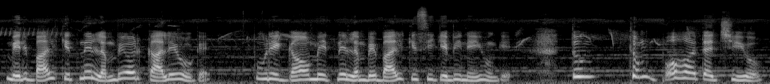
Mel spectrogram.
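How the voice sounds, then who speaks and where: A woman voicing a sensitive, naive village girl with plaintive, expressive delivery in an animated story. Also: fairly high pitch, moderate pace, soft background music, natural voice. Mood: excited.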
